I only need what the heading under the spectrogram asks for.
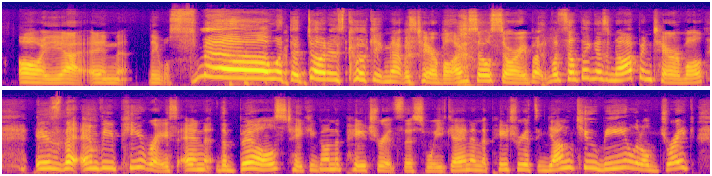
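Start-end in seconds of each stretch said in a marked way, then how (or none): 0.9-3.9 very loud, booming wrestler voice, "smell" drawn out. Asked by a co-host to do their best WWE impression, doing a wrestler voice. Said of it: "do your best WWE impression".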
